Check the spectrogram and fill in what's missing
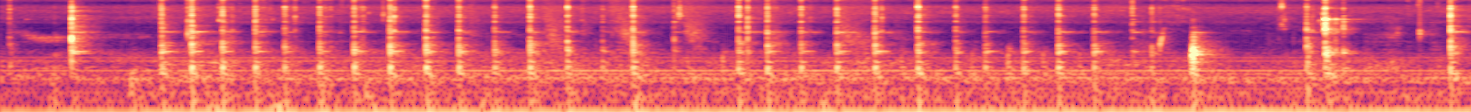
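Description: Ketchup and a large amount of garlic being stirred together for a honey garlic sauce, a steady run of light clicking taps of a utensil against the bowl, close and fairly quiet.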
